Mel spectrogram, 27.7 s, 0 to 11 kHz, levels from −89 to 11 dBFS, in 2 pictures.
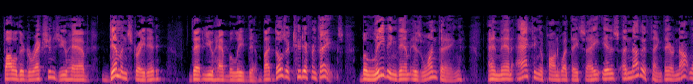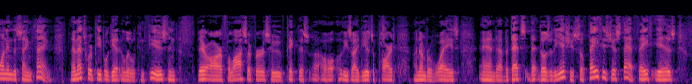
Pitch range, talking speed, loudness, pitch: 115-140 Hz, 175 wpm, -22 LUFS, 125 Hz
